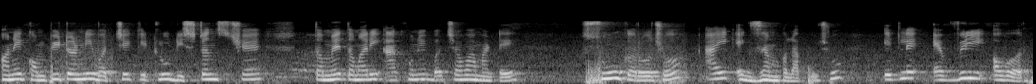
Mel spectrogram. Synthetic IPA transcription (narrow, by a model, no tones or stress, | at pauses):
ənekɔmpjuʈəɾniʋətːʃekeʈlũɖisʈənst͡ʃʰet̪əmet̪əmaɾiʔãkʰonebət͡ʃaʋamaʈe | ʃũkəɾot͡ʃʰɔaekeɡzampəlapũt͡ʃʰũ | eʈleeʋɾiəʋəɾ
